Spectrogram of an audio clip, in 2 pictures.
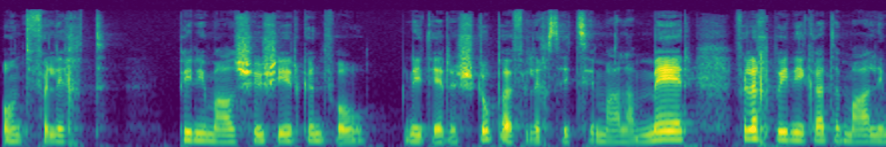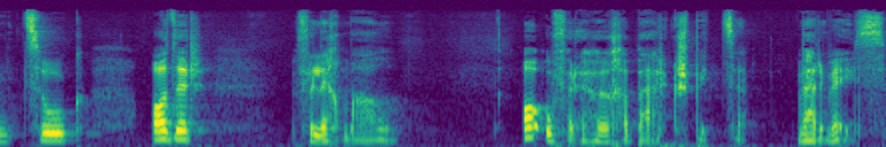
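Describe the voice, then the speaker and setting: Her voice sits at a medium pitch with a dark, mellow tone and vocal fry, moving at a moderate pace with fairly even intonation and long, frequent pauses. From Switzerland, mountain region. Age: 20s. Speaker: podcast host. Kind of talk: podcast intro monologue. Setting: at home in her living room.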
